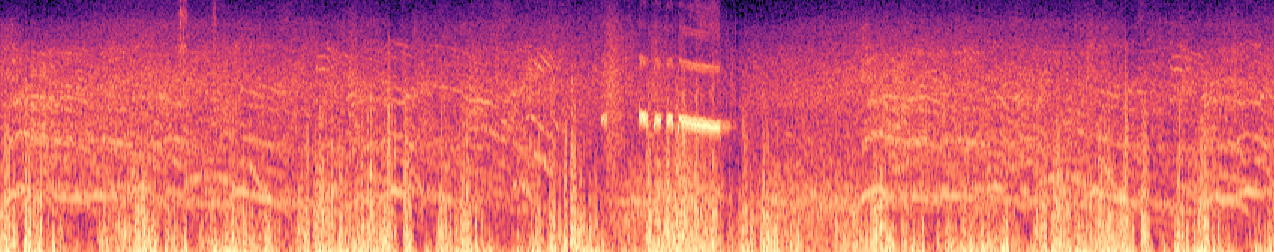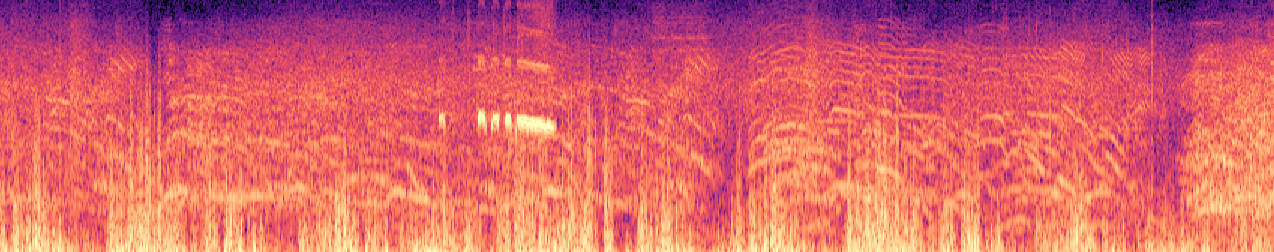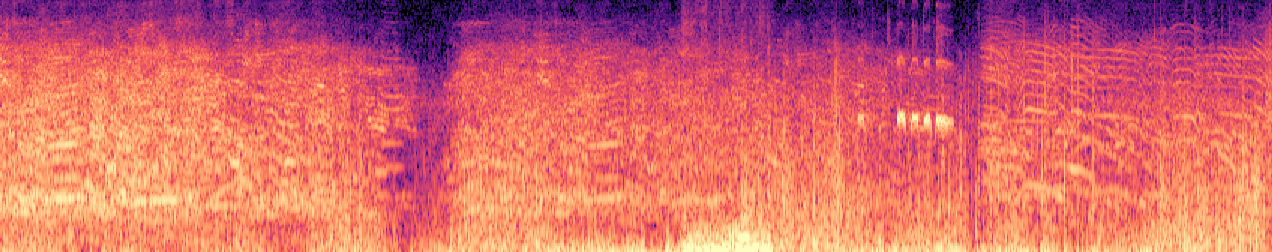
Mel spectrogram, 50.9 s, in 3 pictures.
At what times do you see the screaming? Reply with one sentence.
You can't hear the screaming here.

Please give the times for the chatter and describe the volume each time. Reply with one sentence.
The chatter can be heard from 0.0 to 50.9 s, getting louder then quieter.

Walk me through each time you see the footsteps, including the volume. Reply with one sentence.
The footsteps can't be heard in this clip.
